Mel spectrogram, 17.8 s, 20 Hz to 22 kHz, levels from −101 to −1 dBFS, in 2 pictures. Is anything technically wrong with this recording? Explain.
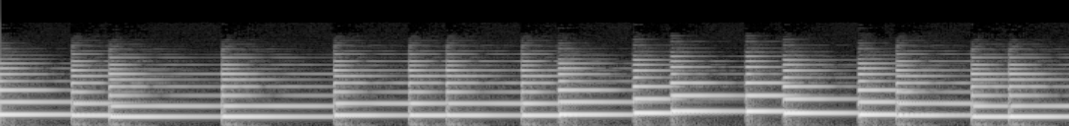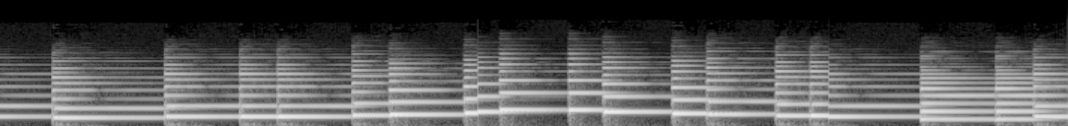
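Yes, there's a wrong sample rate fault from about 12.89 to 15.82 s. For that stretch the samples are played back faster than they were captured, with no conversion, so everything runs 1.09 times faster and sits about 1.47 semitones higher. That ratio fits audio recorded at 22 kHz being played out at 24 kHz. You'll hear the sound turn slightly sped-up and sharp, then drop back to normal once the section ends.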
